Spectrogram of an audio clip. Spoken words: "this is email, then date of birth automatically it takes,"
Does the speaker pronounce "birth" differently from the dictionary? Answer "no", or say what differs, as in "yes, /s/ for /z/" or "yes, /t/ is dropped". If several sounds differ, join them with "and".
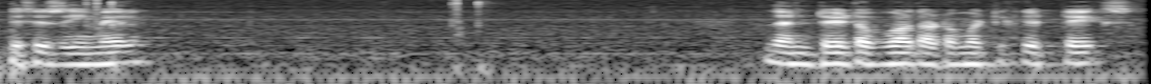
yes, /t/ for /θ/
